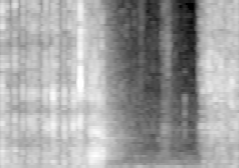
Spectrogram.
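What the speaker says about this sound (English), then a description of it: "It's a pretty strong shuffle." A Tarot of the Divine deck is shuffled in two quick, crisp bursts of riffling cards close up, with a short quiet pause between them and no talking.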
